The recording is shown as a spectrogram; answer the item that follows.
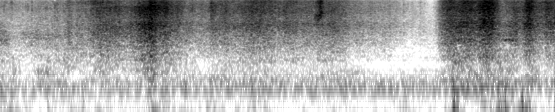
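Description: Quiet cabin room tone with soft rustling, then a thin plastic shopping bag crinkling and rustling as it is handled, louder from about three seconds in.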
